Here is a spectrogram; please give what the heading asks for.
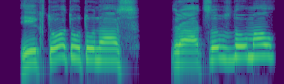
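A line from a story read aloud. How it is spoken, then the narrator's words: Loud question, woman. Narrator (Russian): громко спросила помещица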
